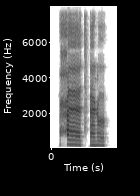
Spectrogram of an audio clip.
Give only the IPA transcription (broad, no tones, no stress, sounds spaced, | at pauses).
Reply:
ħ ɛː t͡sʼ ɛ̃ ɳ ɵ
